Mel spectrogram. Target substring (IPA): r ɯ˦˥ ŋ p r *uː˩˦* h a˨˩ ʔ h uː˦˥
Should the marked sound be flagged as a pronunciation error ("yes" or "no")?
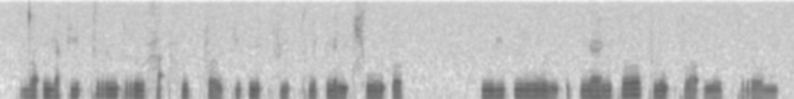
yes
